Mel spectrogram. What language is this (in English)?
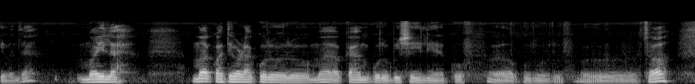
Nepali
